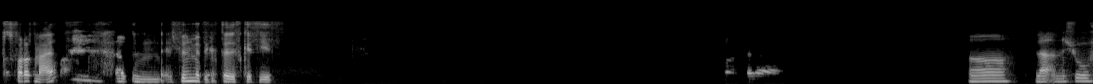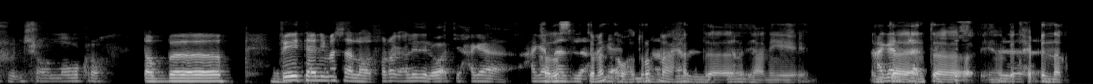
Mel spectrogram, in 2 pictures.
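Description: A speech recording, passed through call microphone processing with nothing above 8 kHz, carries a DC offset throughout: the waveform sits off zero, wasting headroom and leaving steady energy at the very bottom of the spectrum. An echo canceller, likely confused by both sides talking at once, produced speech suppressed in double talk, pulling the voice down in pieces at 0.0 to 0.17 s, 0.65 to 0.99 s, 16.75 to 18.49 s, 20.19 to 21.34 s and from 21.78 s to the end. The dips reach from about 10 dB to about 35 dB, with the deepest near the close.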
